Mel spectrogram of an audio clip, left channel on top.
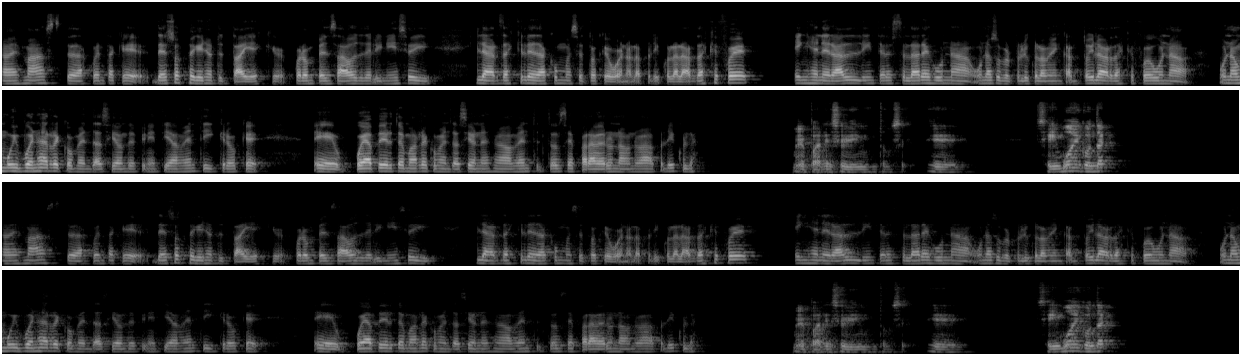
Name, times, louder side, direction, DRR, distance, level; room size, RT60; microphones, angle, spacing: voice 1, 0.0-7.5 7.9-11.9 12.2-14.9 15.5-19.3, left 6 dB, 65° left, 0.5 m, -31 dB
voice 2, 20.3-22.0 22.7-23.4, left 3 dB, 30° left, 0.7 m, -34 dB
14.0 x 8.0 x 2.5 m
head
